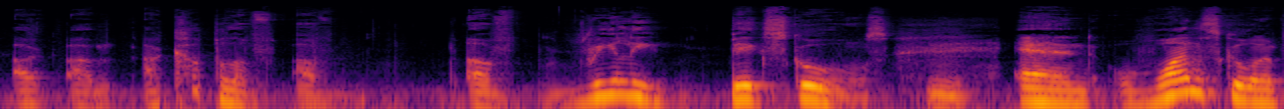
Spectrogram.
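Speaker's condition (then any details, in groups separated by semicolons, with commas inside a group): Stuttering; childhood onset, one of the worst impediments, people told to write it down; largely controlled after speech pathologist, Shakespeare rhythm practice, singing words, voice teacher Tom; severe stutter in youth, disappears when singing, later detectable but well hidden; repeated words, blocks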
